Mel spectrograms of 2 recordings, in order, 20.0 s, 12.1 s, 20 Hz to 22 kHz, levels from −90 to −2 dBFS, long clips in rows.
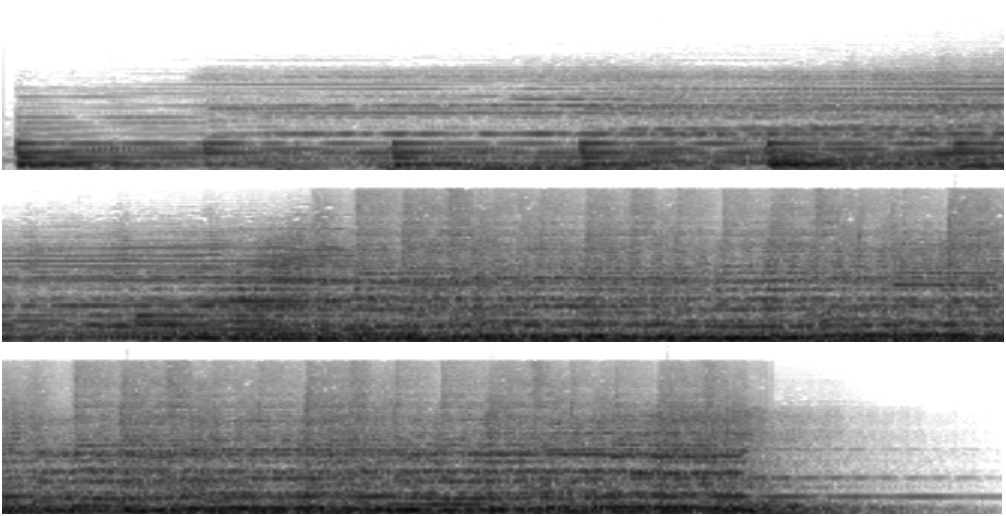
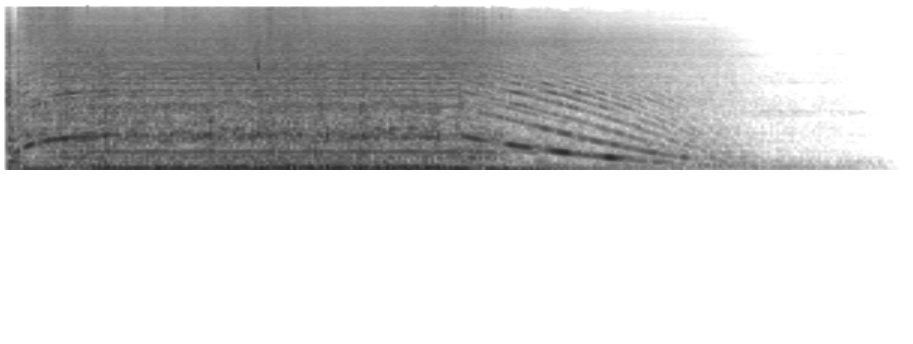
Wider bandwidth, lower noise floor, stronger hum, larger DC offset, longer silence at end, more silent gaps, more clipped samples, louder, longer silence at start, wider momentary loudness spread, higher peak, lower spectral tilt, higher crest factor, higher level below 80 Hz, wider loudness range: second, 15.5 kHz vs 19.5 kHz; second, -41 dBFS vs -65 dBFS; neither; neither; second, 0.45 s vs 7.3 s; neither; neither; first, -13 LUFS vs -19 LUFS; about the same, 0.05 s vs 0 s; first, 13 LU vs 9 LU; about the same, 0 dBFS vs -2 dBFS; first, -6.5 dB/octave vs -3 dB/octave; second, 14 dB vs 22 dB; first, -24 dBFS vs -32 dBFS; second, 9 LU vs 13 LU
